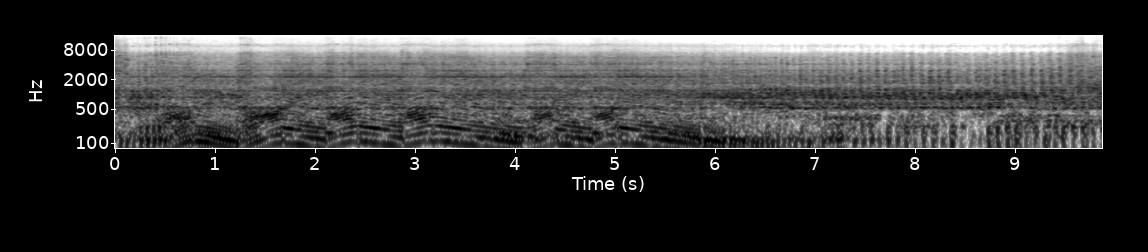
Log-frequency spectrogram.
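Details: Kawasaki CT100 that had spark but would not start, after refitting the carburetor: single cylinder fires up, revs briefly, then settles into an even, steady putter; starts and runs normally.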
